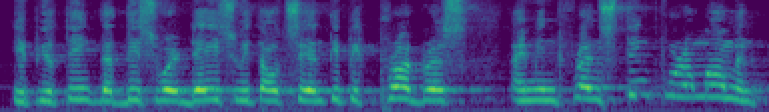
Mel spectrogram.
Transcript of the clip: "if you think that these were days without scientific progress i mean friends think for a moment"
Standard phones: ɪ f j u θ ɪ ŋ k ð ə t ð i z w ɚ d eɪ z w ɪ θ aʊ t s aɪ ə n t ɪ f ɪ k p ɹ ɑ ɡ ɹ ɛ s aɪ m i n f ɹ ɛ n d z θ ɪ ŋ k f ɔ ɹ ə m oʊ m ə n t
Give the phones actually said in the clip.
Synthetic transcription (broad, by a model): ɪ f j u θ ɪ ŋ k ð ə t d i s w ɚ d eɪ s w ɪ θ aʊ t s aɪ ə n t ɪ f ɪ k p ɹ ɑ ɡ ɹ ɛ s aɪ m i n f ɹ ɛ n d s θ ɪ ŋ k f ɔ ɹ ə m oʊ m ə n t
